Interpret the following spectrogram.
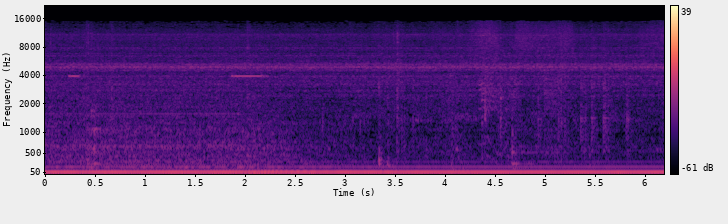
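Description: Steady low electrical hum from a switched-on guitar amplifier, with faint clicks of the guitar being handled in the last couple of seconds.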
